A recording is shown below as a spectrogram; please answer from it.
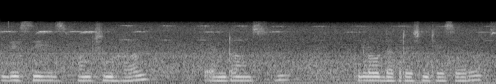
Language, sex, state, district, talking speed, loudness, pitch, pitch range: Telugu, female, Andhra Pradesh, Srikakulam, 70 wpm, -16 LUFS, 180 Hz, 175-185 Hz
